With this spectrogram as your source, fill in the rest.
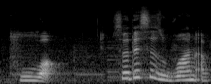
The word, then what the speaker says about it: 부엌: The 받침 for this word is 키읔, which is pronounced like a K. But since it's a 받침, the word is pronounced as 부엌.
